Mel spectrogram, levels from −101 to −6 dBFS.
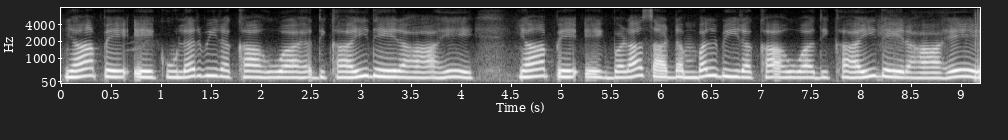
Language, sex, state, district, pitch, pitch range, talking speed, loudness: Hindi, female, Rajasthan, Jaipur, 240 Hz, 230-255 Hz, 165 wpm, -12 LUFS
